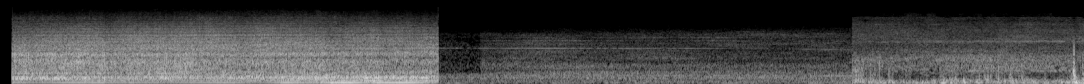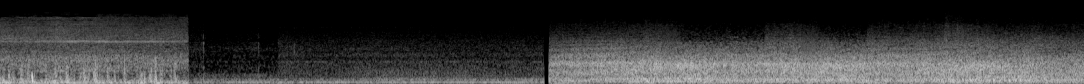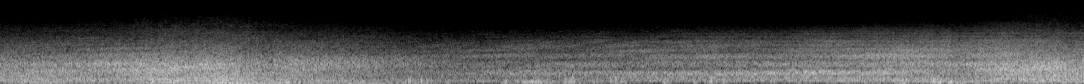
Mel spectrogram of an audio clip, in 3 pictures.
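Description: Turboprop aircraft engines heard in a string of short field recordings joined by abrupt cuts. First comes an Embraer EMB-120's propellers droning steadily at a low pitch. It ends in a steady rushing engine noise from a twin turboprop on approach to land.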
